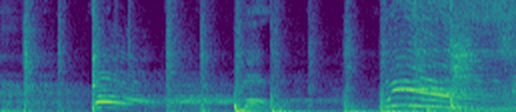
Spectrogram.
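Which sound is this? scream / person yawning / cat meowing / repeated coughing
cat meowing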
